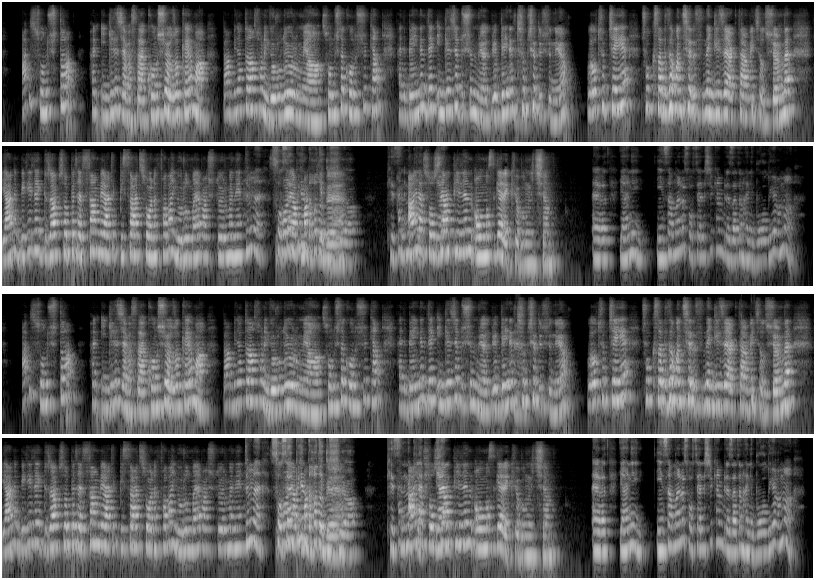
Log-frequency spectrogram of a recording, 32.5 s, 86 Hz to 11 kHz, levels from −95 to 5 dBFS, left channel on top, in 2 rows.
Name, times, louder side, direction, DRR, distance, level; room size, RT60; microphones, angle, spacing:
voice 1, 0.4-1.4 1.8-11.3 11.7-21.1 21.8-23.1 24.2-27.3, left 2 dB, 20° left, 0.7 m, -26 dB
voice 2, 21.1-23.4 23.9-25.2 28.0-32.2, right 6 dB, 50° right, 0.3 m, -29 dB
6.2 x 2.3 x 3.0 m
head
